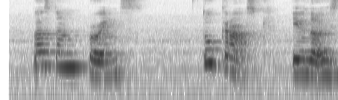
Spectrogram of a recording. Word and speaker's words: Tuukka Rask: Tuukka Rask, even though he's not there at the moment.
